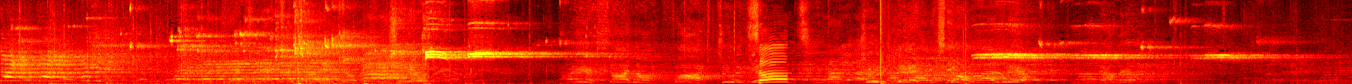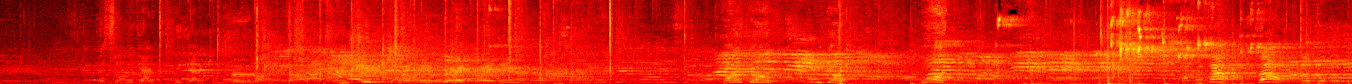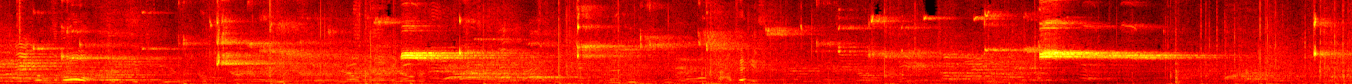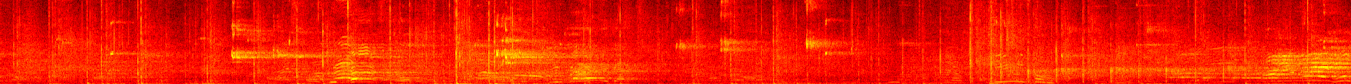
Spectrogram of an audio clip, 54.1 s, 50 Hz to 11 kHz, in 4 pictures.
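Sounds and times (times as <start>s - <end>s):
voices calling out in gym: 0.0s - 54.0s.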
